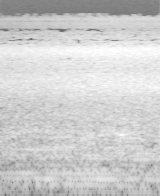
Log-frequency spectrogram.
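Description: Steady machine hum with a hiss, like a fan or small motor running, growing slightly louder.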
